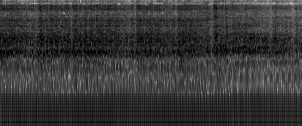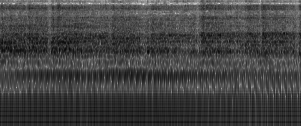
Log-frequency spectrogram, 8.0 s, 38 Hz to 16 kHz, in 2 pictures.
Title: 2021 Ford F150 Powerboost Cold start Cavitating/Grinding Noise - November 6, 2022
